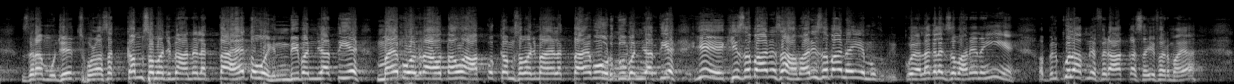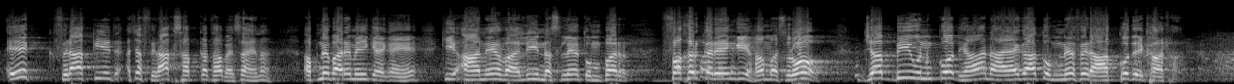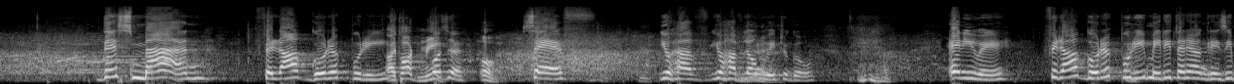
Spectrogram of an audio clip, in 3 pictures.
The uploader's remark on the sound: A live session from #JaipurLitFest2020.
